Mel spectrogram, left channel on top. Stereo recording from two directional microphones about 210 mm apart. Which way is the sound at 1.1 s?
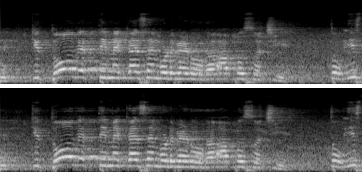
15° left (ahead or behind).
